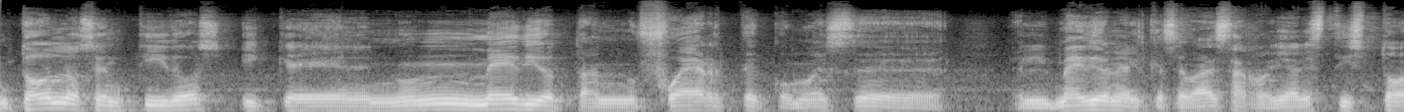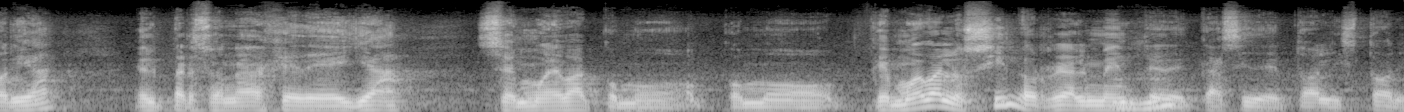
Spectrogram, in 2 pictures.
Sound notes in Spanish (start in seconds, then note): none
